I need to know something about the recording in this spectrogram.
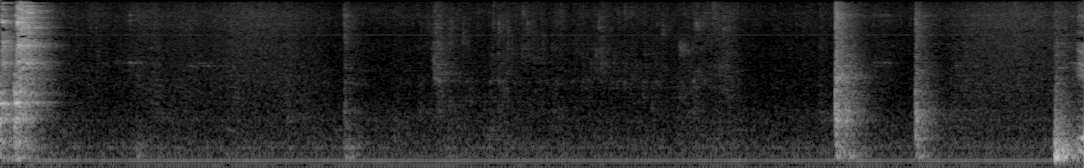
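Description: Guinness stout poured softly from a glass jug into a food processor's steel mixing bowl, then two sharp clinks of the glass jug about half a second apart near the end.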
